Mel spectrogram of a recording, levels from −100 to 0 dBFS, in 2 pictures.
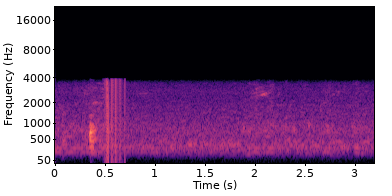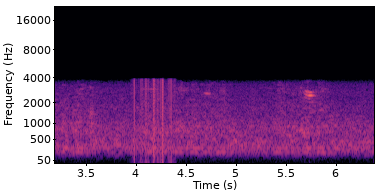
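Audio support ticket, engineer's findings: Bit errors on a digital phone line, 0.48–0.70 s: dense sharp ticks over intact speech, error rate around one bit in a hundred. Flipped sign/high bits in the G.711 mu-law stream, each corrupting one sample. 3.94–4.40 s: same crackle, sparser, roughly half that rate. Unlike packet loss, there are no gaps, repeats or muting. Each tick is a lone sample spike, and the speech underneath stays continuous. Band-limiting to 300 Hz–3.5 kHz is expected for this line.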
